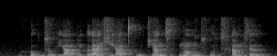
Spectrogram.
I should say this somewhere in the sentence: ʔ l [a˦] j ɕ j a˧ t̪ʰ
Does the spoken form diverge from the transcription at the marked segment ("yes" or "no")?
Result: no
